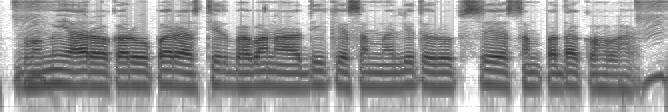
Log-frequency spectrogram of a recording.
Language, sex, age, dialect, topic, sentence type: Magahi, male, 25-30, Southern, banking, statement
